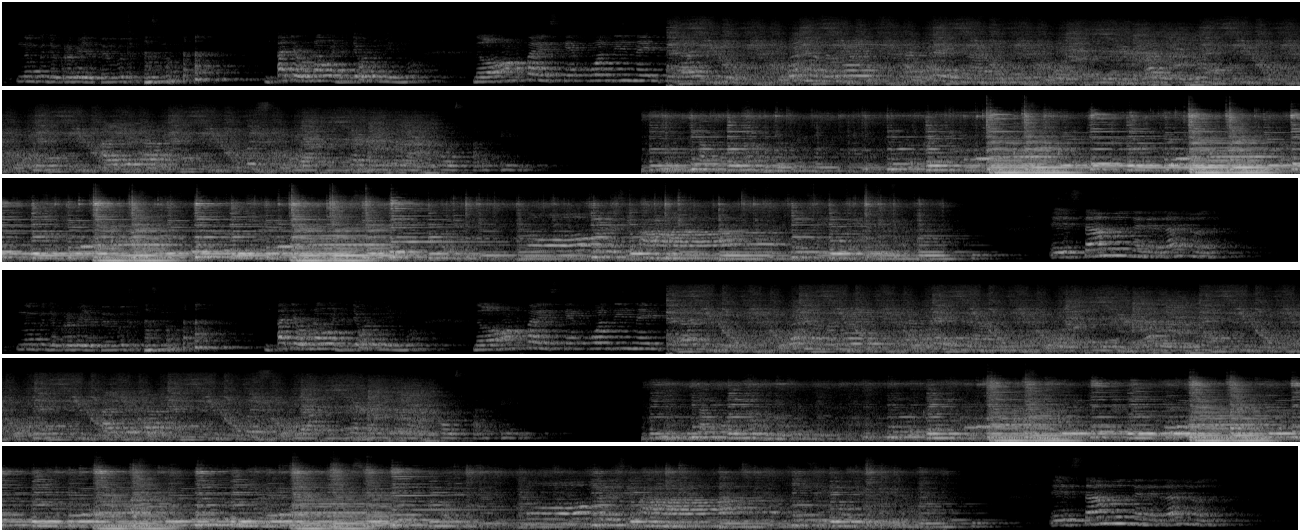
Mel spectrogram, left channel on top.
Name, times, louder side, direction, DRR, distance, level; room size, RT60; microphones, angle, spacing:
voice 1, 0.1-2.0 2.6-4.2 4.7-7.4 7.9-12.2 13.3-13.6 13.9-14.9 15.4-18.2 19.9-21.1 21.8-22.8 23.2-24.2 24.6-24.8 27.2-27.6 31.1-35.2 36.4-38.1, left 1 dB, 10° left, -3 dB, 0.6 m, -38 dB
sound 1, 6.6-17.3, right 1 dB, 45° right, 1.1 m, -39 dB
sound 2, 19.4-35.4, left 2 dB, 70° left, 0.7 m, -27 dB
voice 2, 19.5-19.8 22.0-22.4 25.3-25.9 27.2-27.5 27.8-30.7, right 1 dB, 20° right, -3 dB, 0.3 m, -38 dB
6.5 x 2.7 x 2.8 m, 1.2 s
head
